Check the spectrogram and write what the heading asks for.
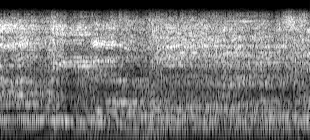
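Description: Live gospel song: a woman's lead vocal sung into a handheld microphone, with backing singers and steady instrumental accompaniment underneath.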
